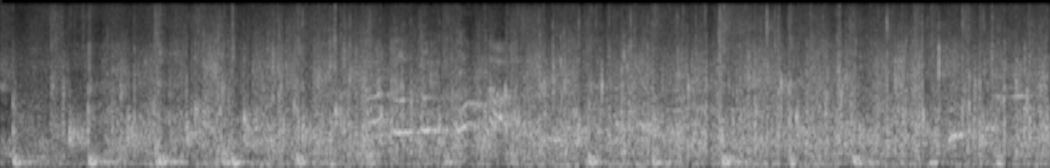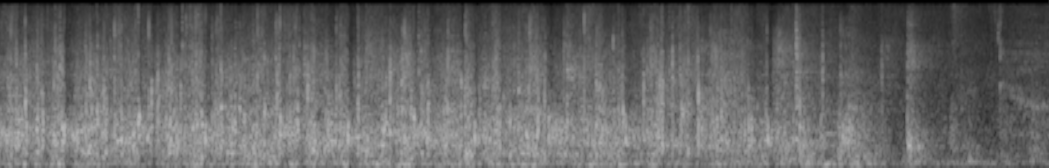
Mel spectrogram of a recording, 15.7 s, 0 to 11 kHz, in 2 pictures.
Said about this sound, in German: Und die Kinder können mal alle aufstehen und die Erwachsenen können das da hinten auch im Sitzen mitmachen. Und zwar wollen wir mal feste stampfen, dass man hört, dass jetzt 5000 Menschen auf dem Weg sind.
